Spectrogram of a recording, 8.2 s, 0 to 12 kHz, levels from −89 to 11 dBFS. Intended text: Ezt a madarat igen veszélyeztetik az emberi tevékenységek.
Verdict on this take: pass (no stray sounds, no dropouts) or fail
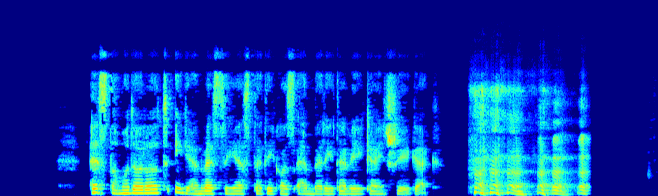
fail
